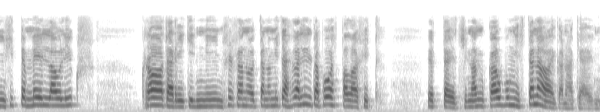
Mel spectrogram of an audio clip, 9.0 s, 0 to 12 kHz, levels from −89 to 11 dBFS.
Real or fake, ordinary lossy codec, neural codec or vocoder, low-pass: real; AAC, 32 kbps; none; 7.2 kHz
